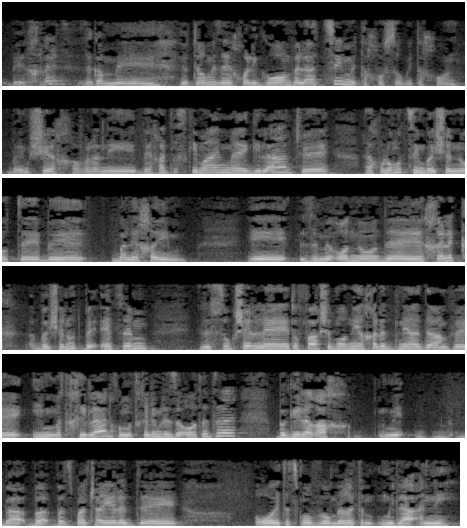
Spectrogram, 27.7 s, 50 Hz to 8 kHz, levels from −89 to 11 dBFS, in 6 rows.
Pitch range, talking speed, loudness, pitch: 175-210 Hz, 120 wpm, -20 LUFS, 190 Hz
